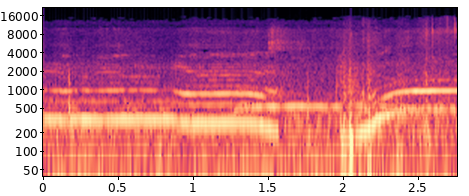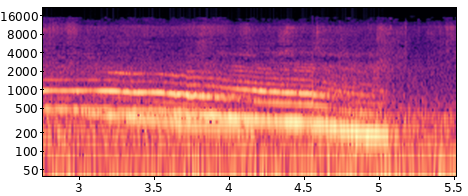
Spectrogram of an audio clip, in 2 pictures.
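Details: Cats in Athens, Greece, meowing; two long drawn harmonic meows overlap, one steady then sliding down, another rising and falling, with a short break near the middle and low background hum.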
